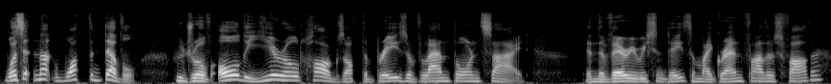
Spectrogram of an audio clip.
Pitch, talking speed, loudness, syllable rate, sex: 150 Hz, 200 wpm, -19 LUFS, 4.9 syllables/s, male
